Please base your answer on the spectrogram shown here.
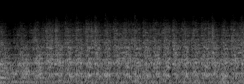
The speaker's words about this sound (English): And the Autocraft makes more than enough cranking amps to spin over the Big Block 454 for about 13 seconds.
